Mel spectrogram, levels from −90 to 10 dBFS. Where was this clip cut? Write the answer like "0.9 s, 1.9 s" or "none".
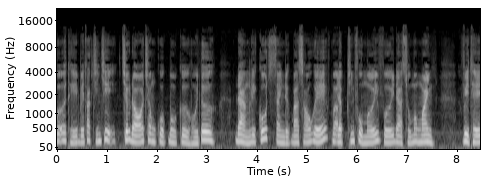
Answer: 1.2 s, 2.8 s, 5.6 s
